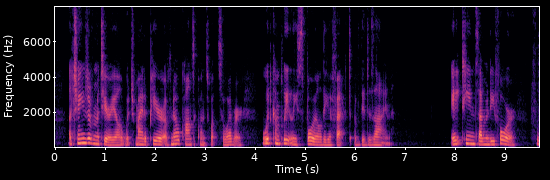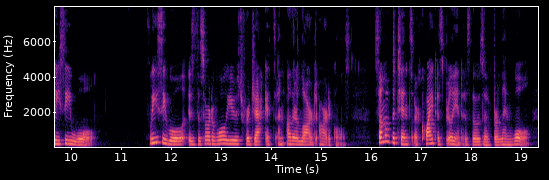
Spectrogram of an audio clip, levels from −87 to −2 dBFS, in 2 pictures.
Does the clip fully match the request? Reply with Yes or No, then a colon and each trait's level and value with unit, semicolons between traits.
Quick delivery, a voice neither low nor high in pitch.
No: average, 150 wpm; medium, 180 Hz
